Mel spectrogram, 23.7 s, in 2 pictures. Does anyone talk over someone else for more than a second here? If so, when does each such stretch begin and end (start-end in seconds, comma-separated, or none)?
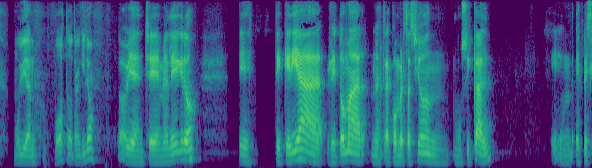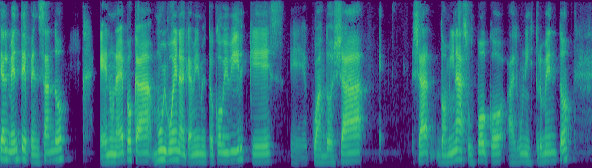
none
